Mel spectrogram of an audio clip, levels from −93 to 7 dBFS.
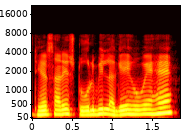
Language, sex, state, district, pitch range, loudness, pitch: Hindi, male, Jharkhand, Garhwa, 140-165 Hz, -13 LUFS, 155 Hz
